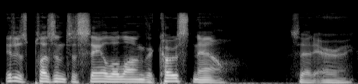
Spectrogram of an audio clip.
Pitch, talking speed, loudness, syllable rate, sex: 110 Hz, 185 wpm, -17 LUFS, 4.7 syllables/s, male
